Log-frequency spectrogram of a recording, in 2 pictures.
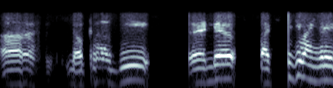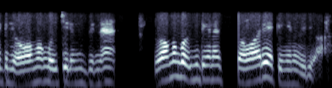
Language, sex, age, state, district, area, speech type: Malayalam, male, 18-30, Kerala, Wayanad, rural, conversation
